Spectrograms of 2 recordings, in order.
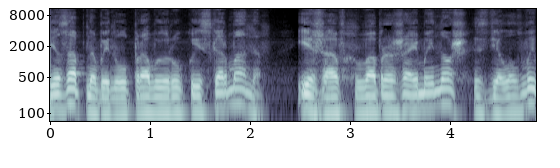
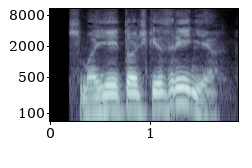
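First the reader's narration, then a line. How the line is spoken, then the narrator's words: Grumbling. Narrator (Russian): проворчал Монаган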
